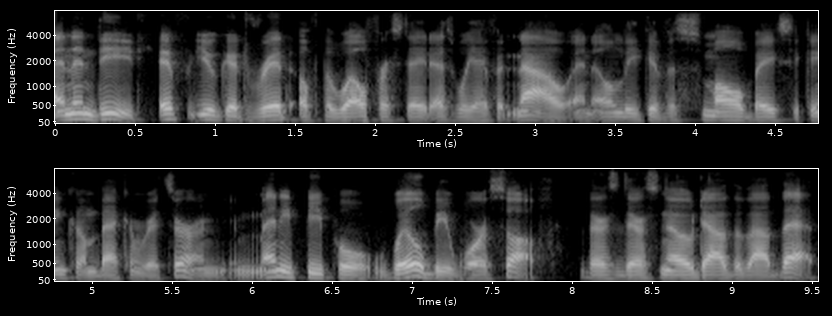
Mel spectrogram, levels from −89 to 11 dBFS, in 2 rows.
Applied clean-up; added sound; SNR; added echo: none; none; none; none.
